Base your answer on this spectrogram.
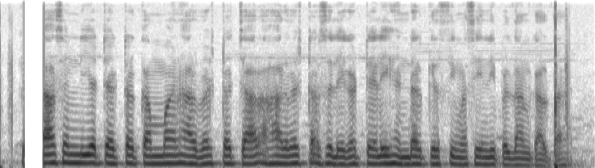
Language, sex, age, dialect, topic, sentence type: Hindi, male, 18-24, Awadhi Bundeli, agriculture, statement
